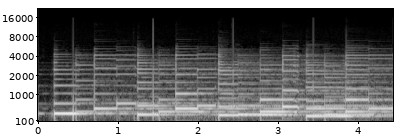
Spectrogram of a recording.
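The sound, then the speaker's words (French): Electric guitar picks out a flowing, descending arpeggio built on an A-flat major triad, each note ringing into the next through chorus and reverb effects, played fairly loud with no talking. “Les ARPEGES de Debussy GuitarVlog #16”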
